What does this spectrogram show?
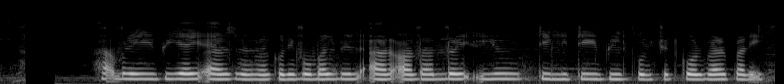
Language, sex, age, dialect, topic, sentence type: Bengali, female, 18-24, Rajbangshi, banking, statement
